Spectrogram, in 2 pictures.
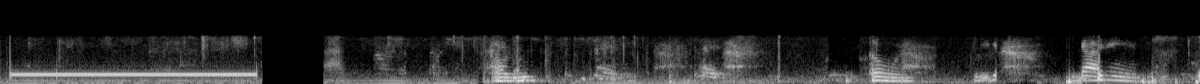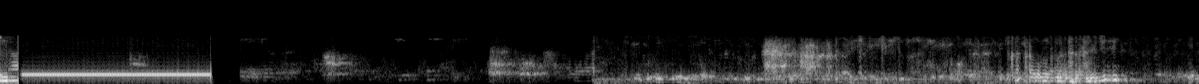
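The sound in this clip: A steady telephone tone plays while a call is on hold for transfer. It sounds twice, once at the start and once midway, and people talk on the line between and after the tones.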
